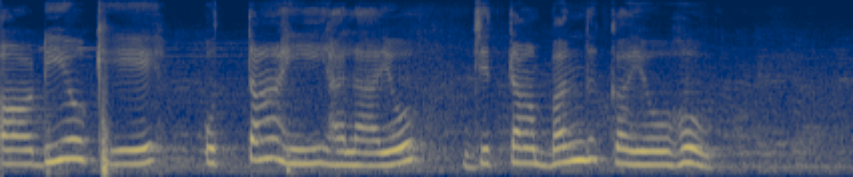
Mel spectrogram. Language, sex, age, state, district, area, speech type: Sindhi, female, 45-60, Uttar Pradesh, Lucknow, urban, read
